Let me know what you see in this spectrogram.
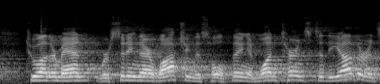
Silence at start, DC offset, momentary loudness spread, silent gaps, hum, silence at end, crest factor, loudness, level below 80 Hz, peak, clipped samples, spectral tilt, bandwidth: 0 s; under 0.1%; 8 LU; none; none; 0 s; 16 dB; -15 LUFS; -62 dBFS; 0 dBFS; under 0.1%; -7 dB/octave; 7.6 kHz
